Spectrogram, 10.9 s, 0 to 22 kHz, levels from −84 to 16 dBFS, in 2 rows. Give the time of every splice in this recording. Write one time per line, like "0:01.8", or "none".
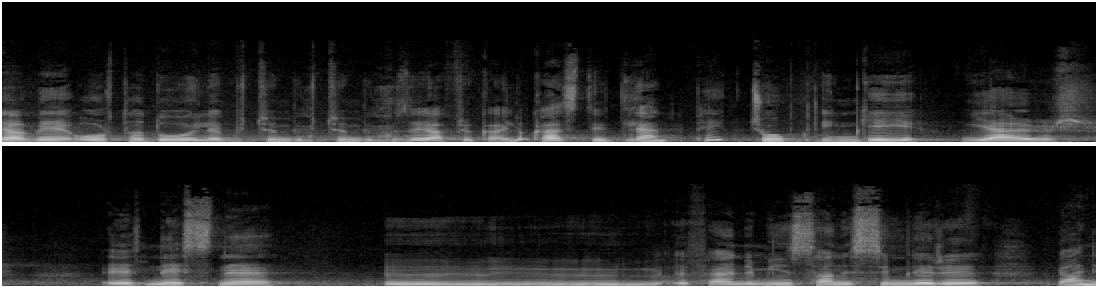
0:01.5
0:02.6
0:03.4
0:08.8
